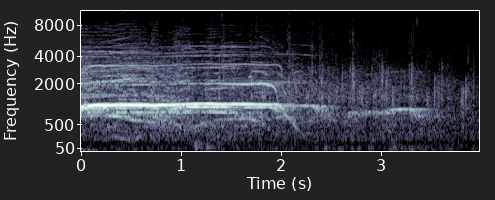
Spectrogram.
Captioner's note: cheering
